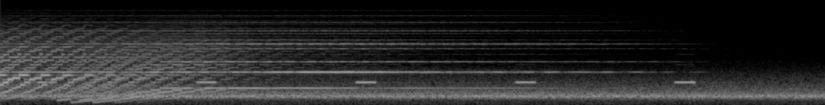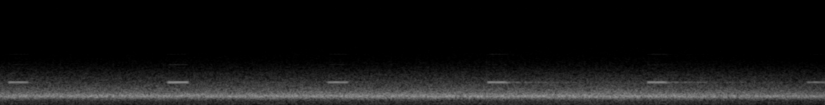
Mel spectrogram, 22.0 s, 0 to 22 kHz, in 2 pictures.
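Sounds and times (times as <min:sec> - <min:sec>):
steady droning noise: 0:00.0 - 0:09.0
short high beep: 0:00.0 - 0:09.2.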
